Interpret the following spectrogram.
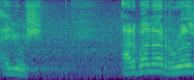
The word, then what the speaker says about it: आयुष: इसमें N silent है, ये हो जाता है आयुष।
